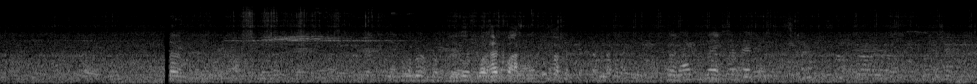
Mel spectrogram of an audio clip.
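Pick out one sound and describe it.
A crowd of men chatters nearby outdoors.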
